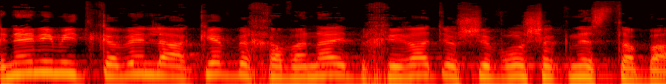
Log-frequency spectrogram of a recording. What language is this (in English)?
Hebrew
